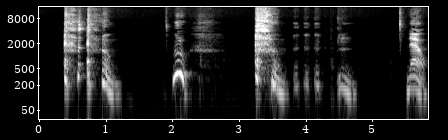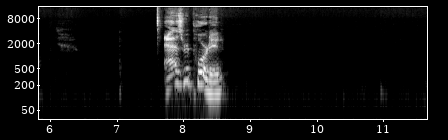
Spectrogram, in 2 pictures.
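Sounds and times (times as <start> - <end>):
coughing and throat clearing from an itch in the throat: 0.4 - 1.2, 3.2 - 4.8
speech: 1.0 - 1.3, 2.0 - 2.6, 3.5 - 4.8, 5.5 - 5.9, 7.7 - 8.7
voiced exclamation: 1.9 - 2.4.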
